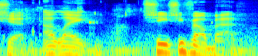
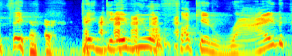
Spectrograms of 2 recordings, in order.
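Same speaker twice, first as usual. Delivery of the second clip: incredulous; 5 dB louder than usual. Retold or imitated. Retelling the free ride home from police, laughingly incredulous. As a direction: draw it out, astonished and laughing.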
